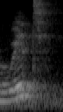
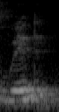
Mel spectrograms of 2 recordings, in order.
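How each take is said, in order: First: The word ends with a t sound. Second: The word ends with a d sound. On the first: "pronounced as a T sound or a D sound" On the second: "pronounced as a T sound or a D sound"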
